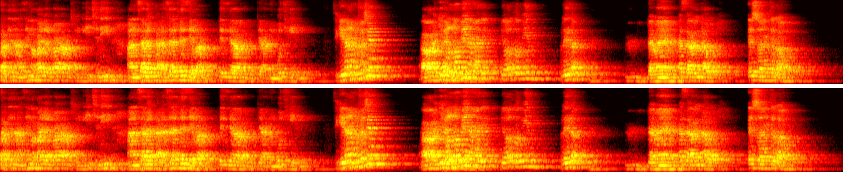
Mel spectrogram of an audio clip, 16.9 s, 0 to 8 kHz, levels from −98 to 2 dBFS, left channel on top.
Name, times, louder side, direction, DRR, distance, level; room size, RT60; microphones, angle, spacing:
voice 1, 0.0-4.1 4.4-6.0 8.4-9.5 12.5-14.3, left 1 dB, 75° left, -8 dB, 1.3 m, -23 dB
voice 2, 6.7-7.5 8.8-9.7 10.0-10.7 11.2-11.5 15.0-15.7, right 1 dB, 15° left, -9 dB, 0.9 m, -23 dB
3.5 x 2.6 x 2.4 m, 1.3 s
head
